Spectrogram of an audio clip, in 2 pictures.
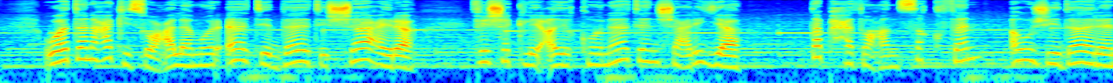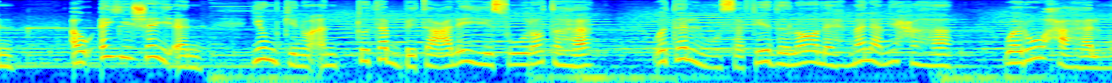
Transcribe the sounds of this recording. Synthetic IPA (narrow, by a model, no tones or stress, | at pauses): wʔat̪anʕakɪsʊʕa̰laːmʊɾʔaːt̪ɪðːaːt̪ɪʃːaːʕɪɾa | fiːʃaklɪʔɑ̰jquːnaːt̪ʃaʕɾɪjːa | t̪abħaθʕa̰nsˤɑqfɪn | ʔawd͡ʒɪd̪aːɾˤɪn | ʔawʔajːʃajʔɪn | jʊmkɪnʔa̰nt̪ʊθabːɪt̪ʕalajhɪsˤuːɾˤɑt̪aɦaː | wʔat̪almʊsafiːðˤɨlaːlɪɦmalaːmɪħaɦa | waɾuːħaɦalm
